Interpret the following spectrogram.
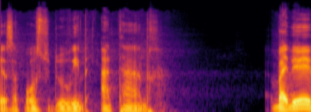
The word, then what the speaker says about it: attendre: By the way, there's a difference between these two words. As I've mentioned, attendre is to wait, attendre is to attain. I don't know if you can hear clearly the difference in the pronunciation. Attendre and then atteindre. Attendre, atteindre.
